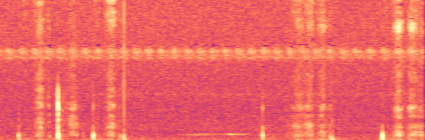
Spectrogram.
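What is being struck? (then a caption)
Glass tablet screen with matte plastic film, stylus. A stylus writes letters on a flat iPad glass screen covered with a paper-feel matte plastic film. It makes quiet, dry taps and short scratchy strokes with sharp, brief peaks spread across the clip, and a faint steady tone briefly in the middle. The sound is soft and low-heavy, with little brightness and almost no ring.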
